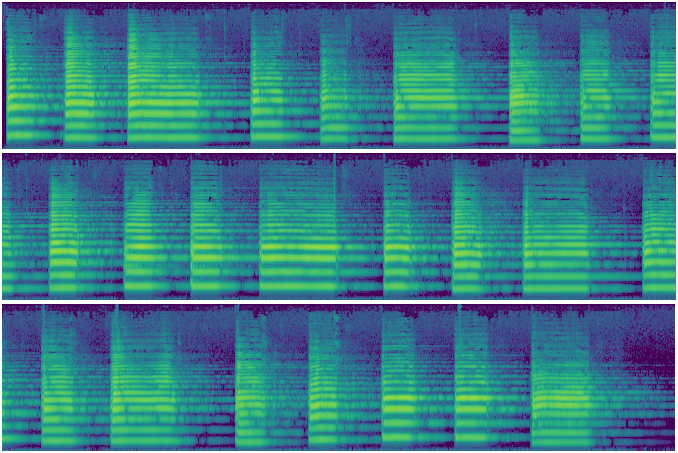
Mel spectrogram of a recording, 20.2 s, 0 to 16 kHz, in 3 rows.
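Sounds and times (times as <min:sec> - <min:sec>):
beginner playing trumpet: 0:00.0 - 0:19.9.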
